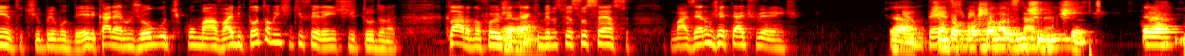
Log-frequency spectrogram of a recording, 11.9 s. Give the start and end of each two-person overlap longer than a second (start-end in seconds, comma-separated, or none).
9.0-10.6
